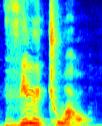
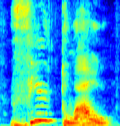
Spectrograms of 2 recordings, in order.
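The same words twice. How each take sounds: First: The word is pronounced with English sounds. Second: The word is pronounced with Portuguese sounds. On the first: "porém nós falamos um pouquinho diferente" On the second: "nós escrevemos igual"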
